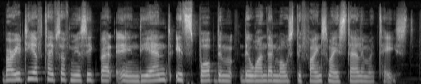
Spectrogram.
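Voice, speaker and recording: A woman's voice: mid-range voice, flat delivery, normal speed, mellow. A nineteen-year-old woman with a Spanish accent who asks direct questions on a student podcast. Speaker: student panelist.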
